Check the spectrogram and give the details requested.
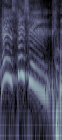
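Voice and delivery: very high, caring, nurturing voice. Recounting how a man sounded when taking on a caring role, imitating a high caring voice. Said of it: "his voice went up an octave or two".

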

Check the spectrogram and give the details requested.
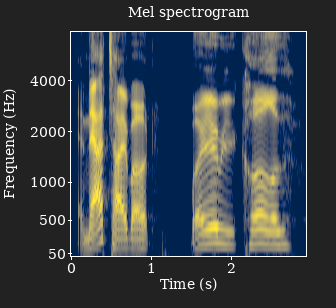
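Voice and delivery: talking through a yawn. Recapping a Miami–Celtics game's timeouts, yawning while talking. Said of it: "I'm sorry, I'm yawning".

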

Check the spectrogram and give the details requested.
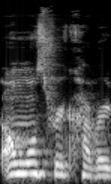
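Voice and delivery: ordinary delivery

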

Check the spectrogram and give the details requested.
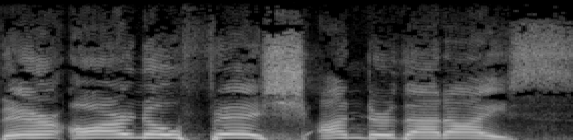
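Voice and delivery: very loud, slow, resounding booming voice. Telling a story, voicing what a man hears while drilling the ice, booming voice. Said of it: "he hears this booming voice".

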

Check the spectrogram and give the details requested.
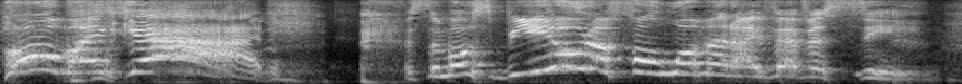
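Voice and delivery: shrill, high, drawn-out swooping yell. Retelling a man seeing a woman through her window: imitating Reichert yelling. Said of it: "He's yelling at it through her window".

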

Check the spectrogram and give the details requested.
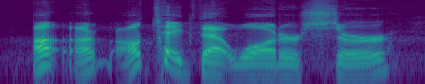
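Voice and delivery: mock, heavily sarcastic, pointed tone. Acting out the woman at the well answering Jesus: imitating a sarcastic woman. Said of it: "She's being very sarcastic".

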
